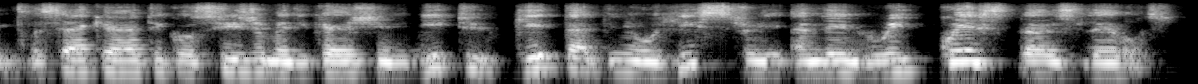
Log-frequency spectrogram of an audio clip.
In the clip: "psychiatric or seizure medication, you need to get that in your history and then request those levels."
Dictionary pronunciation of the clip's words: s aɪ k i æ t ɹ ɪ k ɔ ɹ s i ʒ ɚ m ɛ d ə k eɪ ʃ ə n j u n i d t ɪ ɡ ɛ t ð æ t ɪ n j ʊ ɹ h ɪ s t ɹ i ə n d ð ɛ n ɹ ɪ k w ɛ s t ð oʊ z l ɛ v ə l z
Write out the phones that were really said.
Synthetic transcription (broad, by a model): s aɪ k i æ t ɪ k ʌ l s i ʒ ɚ m ɛ d ə k eɪ ʃ ə n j n i d t ɪ ɡ ɛ t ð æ t ɪ n j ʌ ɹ h ɪ s t ɹ i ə n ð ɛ n ɹ ɪ k w ɛ s t ð oʊ z l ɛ v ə l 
